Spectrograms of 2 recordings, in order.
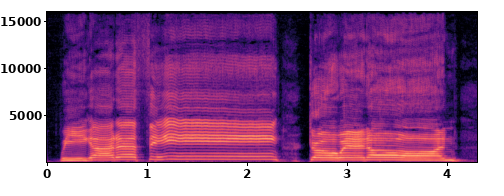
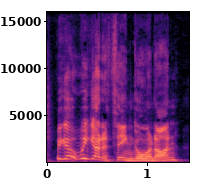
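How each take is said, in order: First: Chanted, words stretched very slow; chanted, drag each word out; slow drawn-out chant. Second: Said in the usual way. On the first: Shown as a demonstration. Player hyping himself up, slow stretched chant.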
